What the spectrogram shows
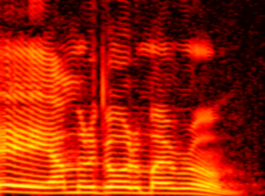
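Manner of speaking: put-on Brooklyn accent. Retelling a story about a second Chuck, voicing him with a Brooklyn accent. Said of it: "why he's a Brooklyn accent".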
